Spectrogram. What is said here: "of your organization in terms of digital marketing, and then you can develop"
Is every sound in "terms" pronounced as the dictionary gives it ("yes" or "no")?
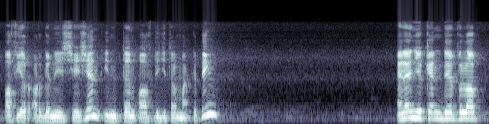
no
